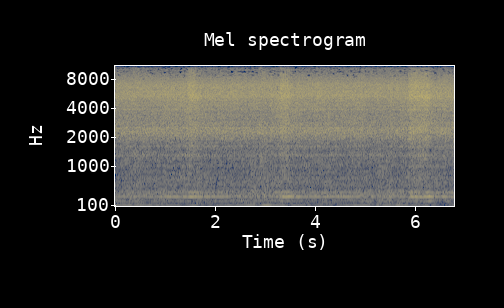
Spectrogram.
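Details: Candy Trio 9501/1X appliance, new: loud operation with constant low hum and droning resonance swelling every couple of seconds; cause not evident.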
